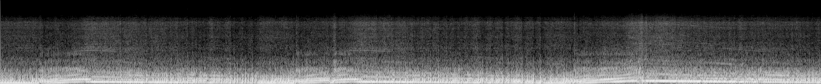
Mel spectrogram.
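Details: Saab 9-5 with flex pipe broken over winter: loud, raspy blat rising with each throttle blip and falling back to idle, exhaust escaping at the failed flex pipe before the silencer.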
